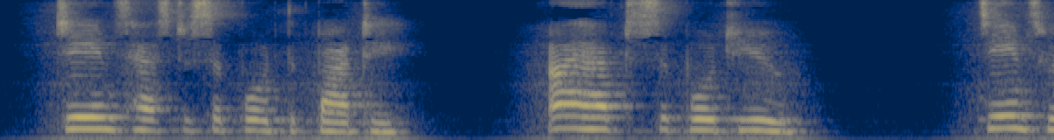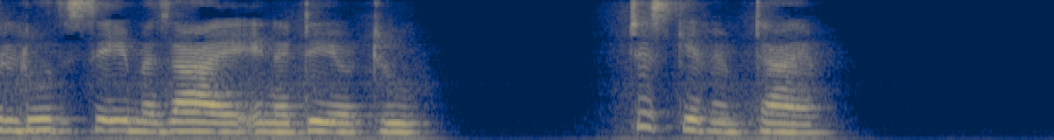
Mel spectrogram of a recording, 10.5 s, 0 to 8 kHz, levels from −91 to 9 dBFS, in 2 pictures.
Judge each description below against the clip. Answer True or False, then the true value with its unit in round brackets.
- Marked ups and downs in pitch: False (3.5 semitones)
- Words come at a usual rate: True (155 wpm)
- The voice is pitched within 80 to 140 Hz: False (215 Hz)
